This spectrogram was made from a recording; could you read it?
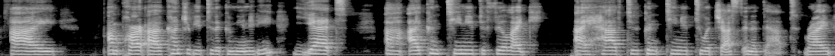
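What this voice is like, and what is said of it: Non-native English accent. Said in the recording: “my accent. People immediately know I'm not from here”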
